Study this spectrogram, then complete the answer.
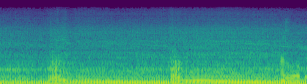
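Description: A motorcycle engine hums at steady speed while the rider downshifts, with two or three quick throttle blips of the wrist rising and falling in pitch, close up beneath continuous talking.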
